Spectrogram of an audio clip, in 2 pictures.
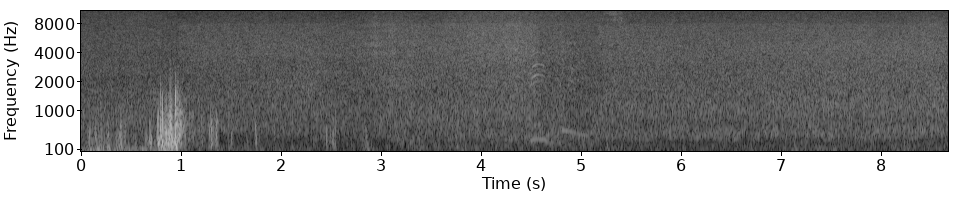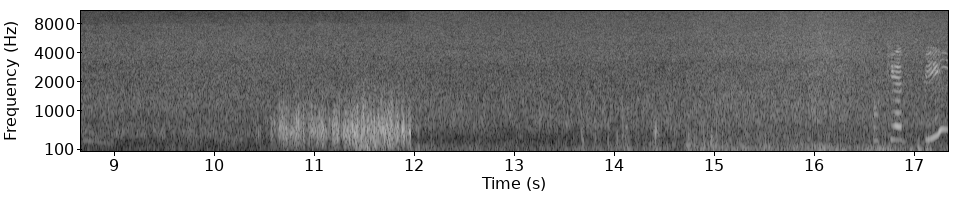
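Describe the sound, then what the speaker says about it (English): Big waves at high tide on a Phuket beach wash in as a continuous rushing surf, with a louder surge midway. Wind buffets the microphone throughout. "I guess this must be high tide, but it's really big waves here."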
